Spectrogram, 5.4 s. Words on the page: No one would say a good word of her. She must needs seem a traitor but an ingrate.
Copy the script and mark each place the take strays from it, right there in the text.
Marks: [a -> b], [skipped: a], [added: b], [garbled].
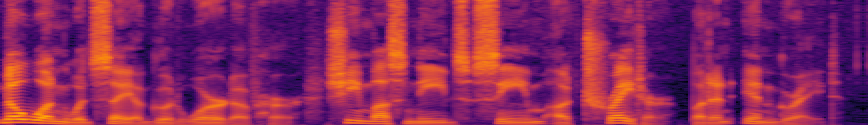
No one would say a good word of her. She must needs seem a traitor but an ingrate.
